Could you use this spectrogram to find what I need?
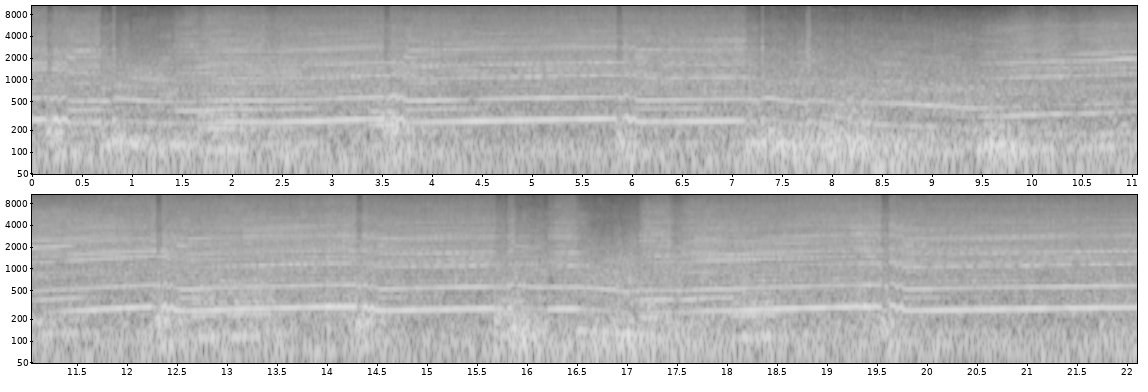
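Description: A racing car engine roars at high revs, rising and dropping in pitch with each gear change.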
